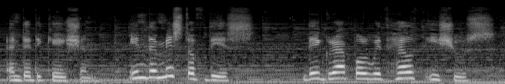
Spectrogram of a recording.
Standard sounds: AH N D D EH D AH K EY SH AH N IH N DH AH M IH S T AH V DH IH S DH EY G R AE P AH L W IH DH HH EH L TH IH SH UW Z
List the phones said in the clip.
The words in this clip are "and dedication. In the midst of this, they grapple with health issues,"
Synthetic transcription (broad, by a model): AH N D D EH D AH K EY SH AH N IH N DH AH M IH S T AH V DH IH S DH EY G R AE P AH L W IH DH HH EH L TH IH SH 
